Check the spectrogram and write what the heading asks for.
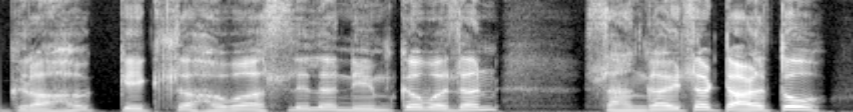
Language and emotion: Marathi, fearful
